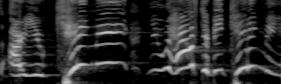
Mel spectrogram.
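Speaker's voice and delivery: high, loud incredulous cry of disbelief; incredulous shout. Retold or imitated. Boss shouting in disbelief at her new officer, incredulous and high. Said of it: "And she goes".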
